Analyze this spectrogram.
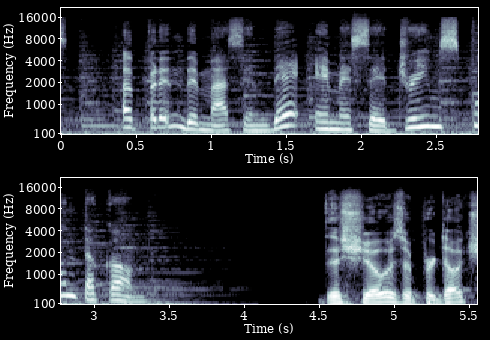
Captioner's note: announcer speaking Spanish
